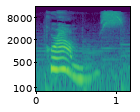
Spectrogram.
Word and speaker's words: crumbs: Crumbs, it will be a silent letter.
